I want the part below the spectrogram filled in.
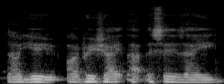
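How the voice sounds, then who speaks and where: A man's voice: mid-range voice, little pitch movement, moderate pace, dark tone. A man with an English accent, losing his voice with a sore throat, rambling casually to camera with lots of ums and self-corrections. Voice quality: hoarse. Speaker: vlogger. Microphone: camera mic, seated at camera.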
